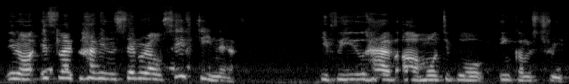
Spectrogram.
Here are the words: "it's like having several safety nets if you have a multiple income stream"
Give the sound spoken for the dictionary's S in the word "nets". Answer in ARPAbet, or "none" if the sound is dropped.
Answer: none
